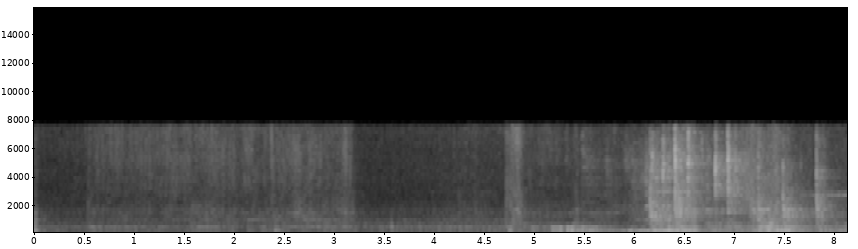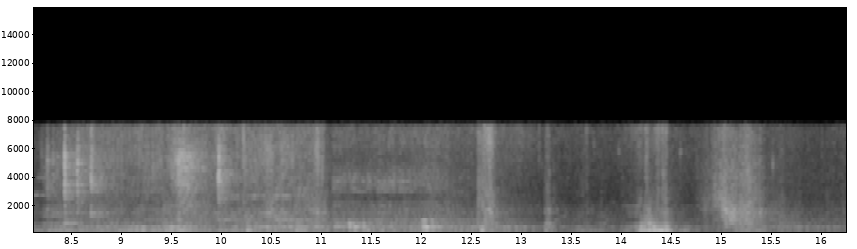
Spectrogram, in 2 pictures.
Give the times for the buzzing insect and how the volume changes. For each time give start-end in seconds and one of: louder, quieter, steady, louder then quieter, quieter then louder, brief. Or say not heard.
0.0-16.2 louder.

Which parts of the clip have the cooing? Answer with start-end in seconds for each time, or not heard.
4.9-12.6.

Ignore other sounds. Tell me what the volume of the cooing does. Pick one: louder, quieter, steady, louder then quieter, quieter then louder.
steady.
